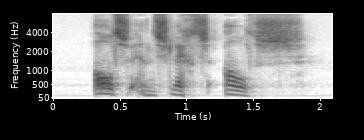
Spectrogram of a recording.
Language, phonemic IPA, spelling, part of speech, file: Dutch, /ɑls ɛn slɛxts ɑls/, als en slechts als, conjunction, Nl-als en slechts als.ogg
- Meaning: if and only if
